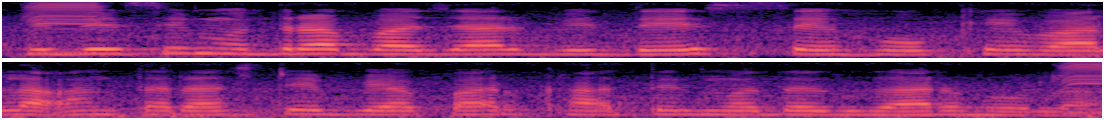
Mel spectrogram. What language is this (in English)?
Bhojpuri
